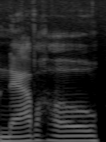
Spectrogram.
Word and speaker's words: Navaho: And the three that I usually recommend from this work, there's one called Navajo, and it's spelled N-A-V-A-H-O. So Navajo, then Chester, which is going to be very hardy, and then another one called Triple Crown.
